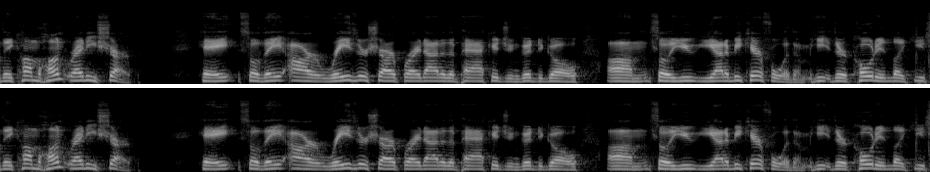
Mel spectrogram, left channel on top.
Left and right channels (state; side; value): normal; both; correlation 0.92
